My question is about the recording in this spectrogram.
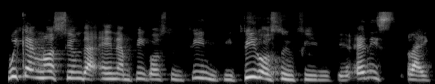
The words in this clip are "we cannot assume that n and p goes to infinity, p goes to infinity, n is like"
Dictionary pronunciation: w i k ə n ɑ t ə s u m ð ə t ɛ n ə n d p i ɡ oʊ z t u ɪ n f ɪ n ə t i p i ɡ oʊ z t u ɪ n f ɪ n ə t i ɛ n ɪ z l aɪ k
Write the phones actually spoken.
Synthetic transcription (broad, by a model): w i k ə n ɑ t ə s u m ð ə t ɛ n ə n p i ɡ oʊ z t u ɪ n f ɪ n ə t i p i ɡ oʊ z t u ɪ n f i n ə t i ɛ n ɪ s l aɪ k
